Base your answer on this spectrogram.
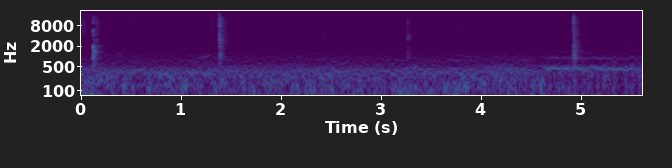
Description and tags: quiet pops
sound effects body hands clap snap pop click hit
snap, sound, pop, hands, clap, body, click, effects, hit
